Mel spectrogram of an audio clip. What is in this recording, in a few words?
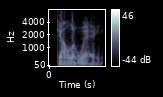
"galloway", American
